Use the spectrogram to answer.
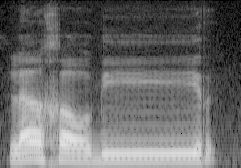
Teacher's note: Nah, di endingnya di situ tarkik. Ro-nya di sini tarkik karena sebelum ro ini ada kasrah.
